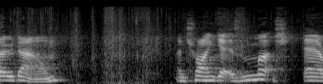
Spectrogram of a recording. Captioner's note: rustling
